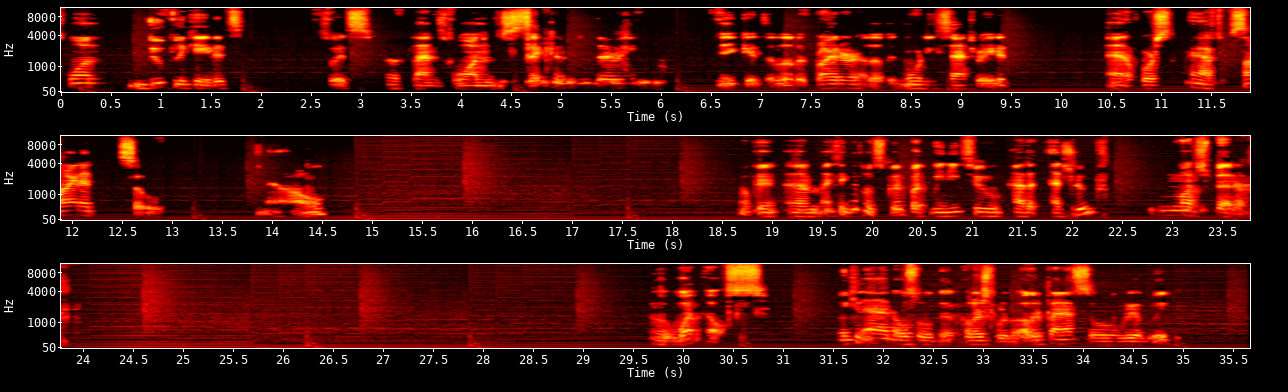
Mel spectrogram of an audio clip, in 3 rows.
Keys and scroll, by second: 12.4 Tab, 13.5 z, 16.3 z, 17.7 z, 21.0 z, 21.7 Tab, 22.1 ctrl+r, 22.8 ctrl+r, 23.2 Tab, 25.8 z, 28.8 z, 30.1 z.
